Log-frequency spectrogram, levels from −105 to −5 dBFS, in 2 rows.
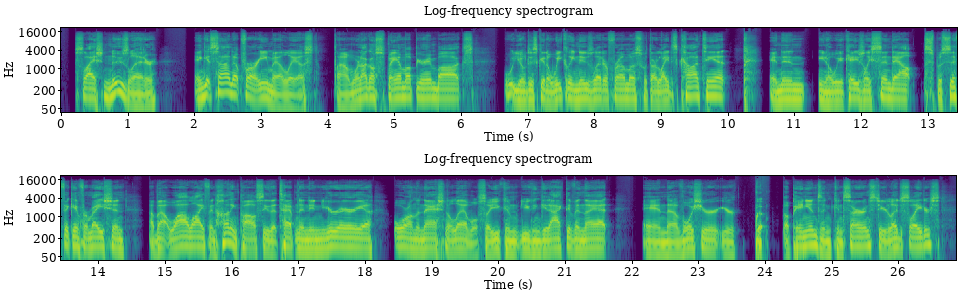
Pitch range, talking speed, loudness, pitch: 90-110 Hz, 170 wpm, -20 LUFS, 100 Hz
